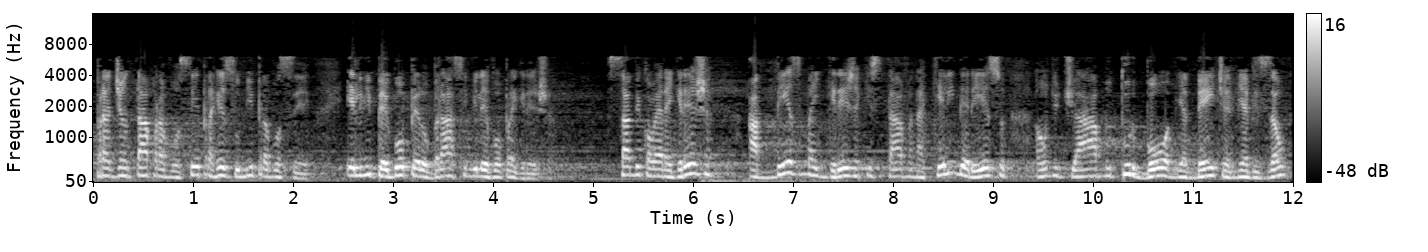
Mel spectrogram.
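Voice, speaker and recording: Brief: lively Brazilian Portuguese-accented man, church testimony, higher voice, echoey hall. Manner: animated storyteller acting out dialogue. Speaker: testimony speaker. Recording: echoey hall, dull lo-fi sound, faint music.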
